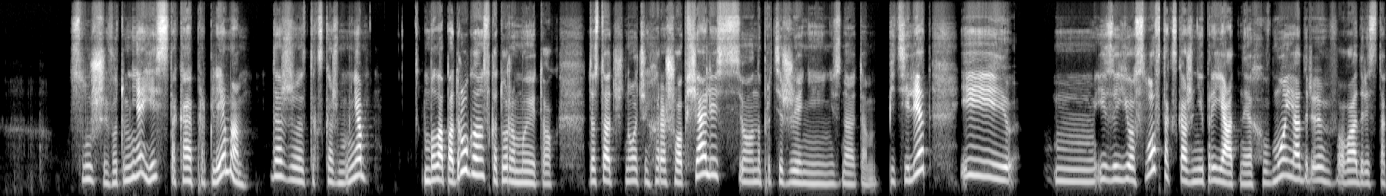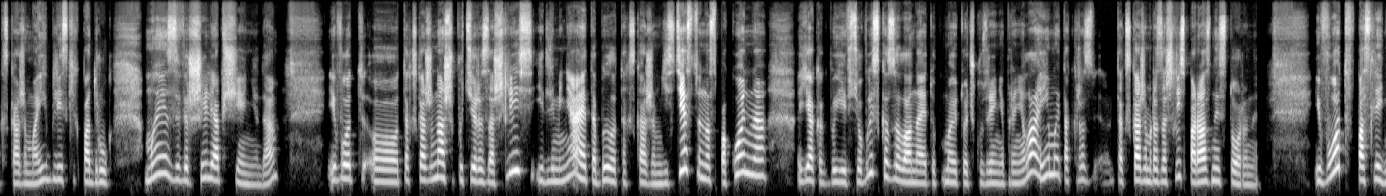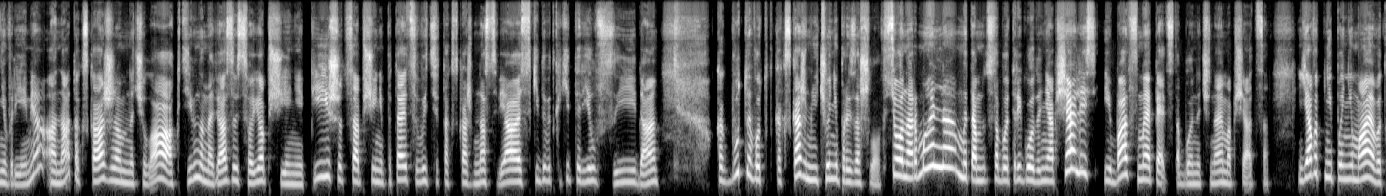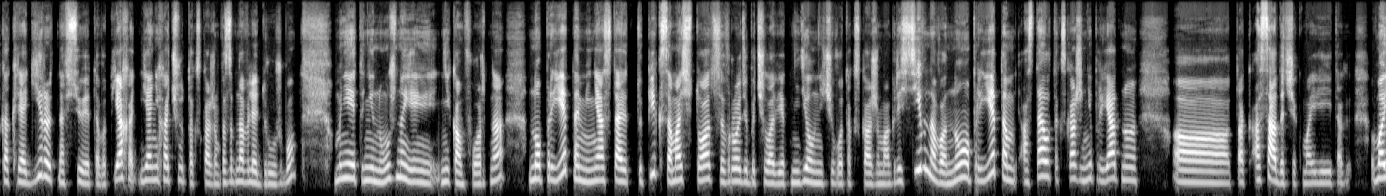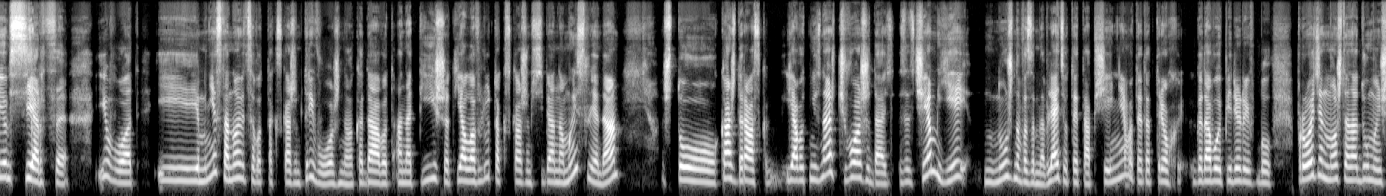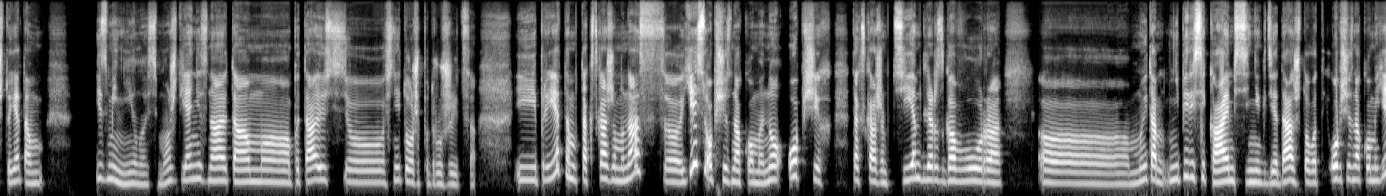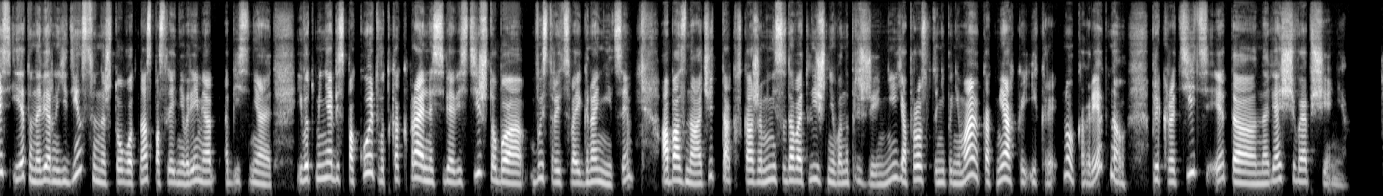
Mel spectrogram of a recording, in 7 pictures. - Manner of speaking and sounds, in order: tapping
- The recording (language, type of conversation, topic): Russian, advice, Как реагировать, если бывший друг навязывает общение?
